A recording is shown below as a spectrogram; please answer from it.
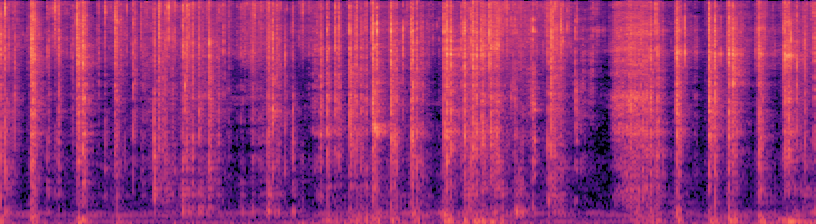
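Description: A utility knife blade scrapes and carves crunchy chunks from an oval, solid, hand-sized bar of dry white soap with a gold coating, held in the hand. Rapid, dry crunching and scraping crackles come in dense, bright bursts with short pauses between strokes. A faint low hum runs underneath.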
